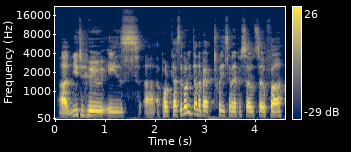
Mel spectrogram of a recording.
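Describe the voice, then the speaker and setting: A man's voice: on the high side, fairly quick, a little mellow. A man, co-hosting a podcast in casual conversation. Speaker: podcast co-host. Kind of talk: casual chat.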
